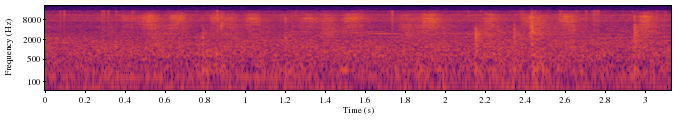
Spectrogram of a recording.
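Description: Pen writing a word during a Hindi class lesson, faint scratchy strokes in a soft repeated rhythm, quiet and close with no talking.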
